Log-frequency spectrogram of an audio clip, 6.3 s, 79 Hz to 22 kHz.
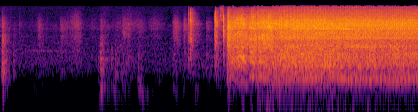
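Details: Normal start and idle after a P0300 misfire repair on a VW CC Sport: a few clicks, brief crank, clean catch, then a steady, even idle with no misses or knocks.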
